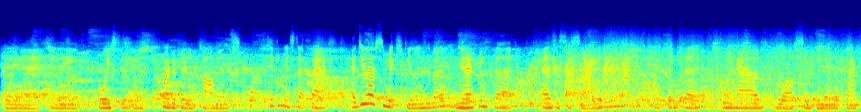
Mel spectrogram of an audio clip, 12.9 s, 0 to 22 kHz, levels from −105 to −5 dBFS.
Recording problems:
muffled; slightly; fading above 3.5 kHz
murmuring crowd; loud; throughout; 1 dB below the speech

